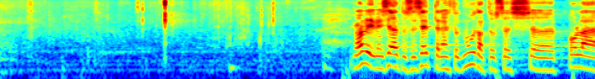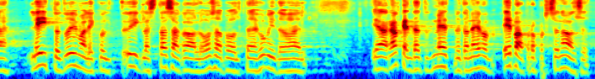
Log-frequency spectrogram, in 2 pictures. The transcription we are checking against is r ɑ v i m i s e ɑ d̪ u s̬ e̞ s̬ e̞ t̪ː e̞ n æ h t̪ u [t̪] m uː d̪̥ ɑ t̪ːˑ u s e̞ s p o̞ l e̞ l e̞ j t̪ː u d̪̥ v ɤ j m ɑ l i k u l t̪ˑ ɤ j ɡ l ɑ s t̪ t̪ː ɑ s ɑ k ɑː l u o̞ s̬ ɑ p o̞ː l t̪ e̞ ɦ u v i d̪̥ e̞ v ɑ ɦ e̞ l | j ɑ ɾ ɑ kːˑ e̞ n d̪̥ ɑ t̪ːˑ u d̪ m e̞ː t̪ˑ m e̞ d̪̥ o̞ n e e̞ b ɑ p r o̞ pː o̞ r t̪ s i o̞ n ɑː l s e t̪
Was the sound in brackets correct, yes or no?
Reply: no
